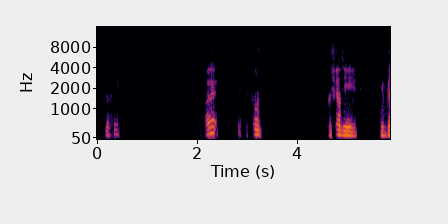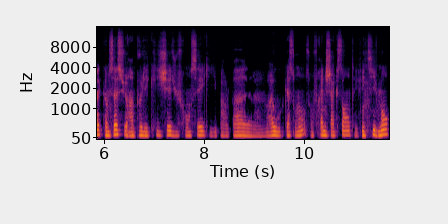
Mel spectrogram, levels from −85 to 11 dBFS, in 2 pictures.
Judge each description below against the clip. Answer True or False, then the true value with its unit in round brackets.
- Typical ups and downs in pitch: False (2.3 semitones)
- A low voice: True (130 Hz)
